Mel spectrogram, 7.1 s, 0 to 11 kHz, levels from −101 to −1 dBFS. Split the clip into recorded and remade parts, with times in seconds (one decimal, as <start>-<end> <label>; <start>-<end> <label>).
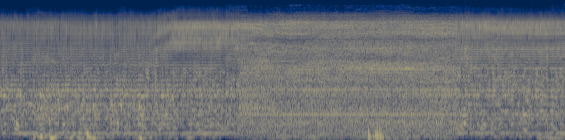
0.0-3.0 remade; 3.0-5.7 recorded; 5.7-7.1 remade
